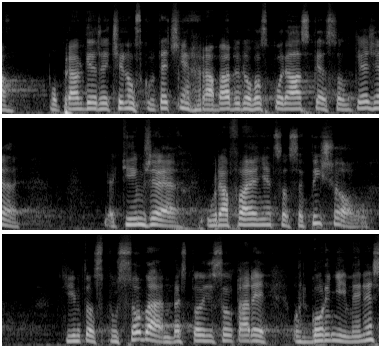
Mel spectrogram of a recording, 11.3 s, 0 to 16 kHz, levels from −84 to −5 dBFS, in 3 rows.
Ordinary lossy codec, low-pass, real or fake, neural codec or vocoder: Opus, 32 kbps; 14.4 kHz; fake; codec, 44.1 kHz, 2.6 kbps, SNAC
